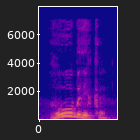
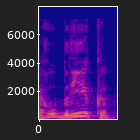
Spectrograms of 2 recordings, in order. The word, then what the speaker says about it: rubrica: pudico ibero tavo cuidado todas essas 12 palavras que li são palavras paroxítonas e eu retirei essas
